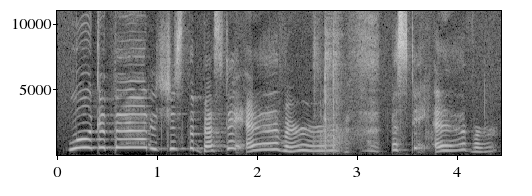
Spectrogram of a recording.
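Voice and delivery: very high, slow, sing-song delight; thrilled. Real, not acted. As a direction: coo over it like a treasure. Thrilled with the stamp.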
